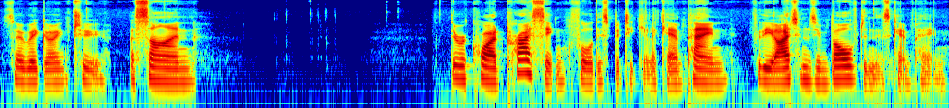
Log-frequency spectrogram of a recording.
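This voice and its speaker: A woman narrating a scripted software tutorial as a demonstrator, in a measured, step-by-step instructional way. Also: fairly low pitch, steady tone, dry recording, clean studio sound.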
